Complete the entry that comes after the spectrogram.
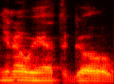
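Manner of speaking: very quiet, soft, tense half-whisper. Retelling half-whispering to his wife before their stop, retelling a half-whisper. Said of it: "I whispered to my wife".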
